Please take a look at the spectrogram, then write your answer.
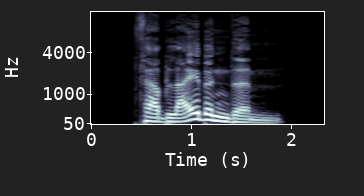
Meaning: strong dative masculine/neuter singular of verbleibend
- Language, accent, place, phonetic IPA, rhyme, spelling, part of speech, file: German, Germany, Berlin, [fɛɐ̯ˈblaɪ̯bn̩dəm], -aɪ̯bn̩dəm, verbleibendem, adjective, De-verbleibendem.ogg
